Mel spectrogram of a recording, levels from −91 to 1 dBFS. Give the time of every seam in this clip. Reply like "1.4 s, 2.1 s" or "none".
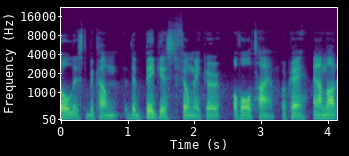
none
